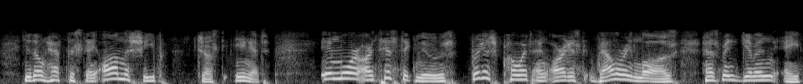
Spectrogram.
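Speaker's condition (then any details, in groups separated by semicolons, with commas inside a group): Cleft palate with lisp; voice not especially nasal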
